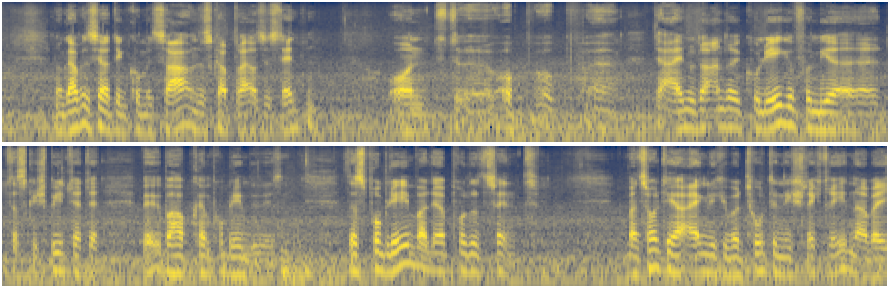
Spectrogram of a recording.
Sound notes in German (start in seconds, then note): none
